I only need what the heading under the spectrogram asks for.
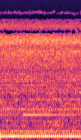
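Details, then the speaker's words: Lincoln Mark VII in air suspension diagnostic mode, testing the rear first: steady low electric hum with a slight even pulse as the compressor runs and raises the rear; compressor working normally. "now the pump comes on I remember correctly it's going to test the rear first and you're going to see the rear going up don't worry it's not going to overextend it's just doing its tests it'll run as long as it has to and then it'll Purge"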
